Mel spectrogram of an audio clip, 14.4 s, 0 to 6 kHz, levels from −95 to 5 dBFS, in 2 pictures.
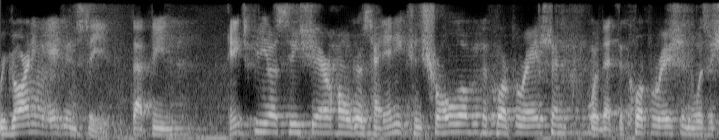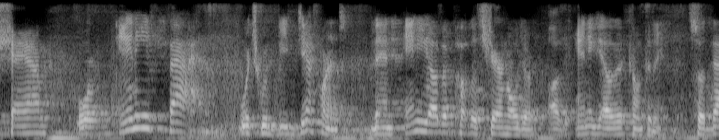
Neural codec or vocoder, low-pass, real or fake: codec, 16 kHz, 2 kbps, X-Codec, HuBERT features, trained on general audio; 5.4 kHz; fake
